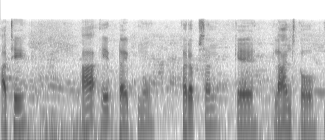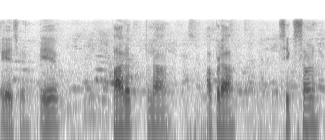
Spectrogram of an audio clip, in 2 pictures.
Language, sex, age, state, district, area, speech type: Gujarati, male, 18-30, Gujarat, Junagadh, urban, spontaneous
